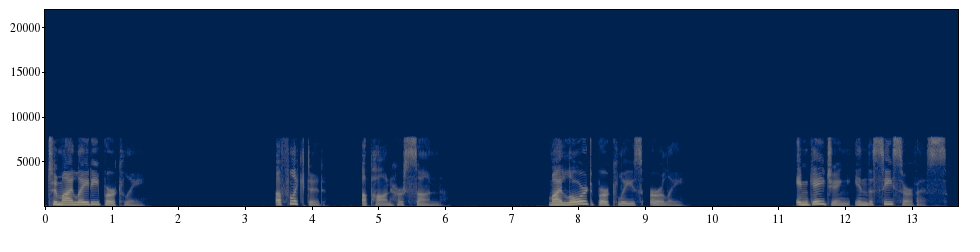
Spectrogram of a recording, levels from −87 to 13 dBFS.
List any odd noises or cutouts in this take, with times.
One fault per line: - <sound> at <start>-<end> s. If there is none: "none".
none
